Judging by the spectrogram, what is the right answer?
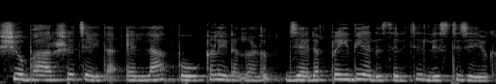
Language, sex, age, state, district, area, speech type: Malayalam, female, 18-30, Kerala, Wayanad, rural, read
